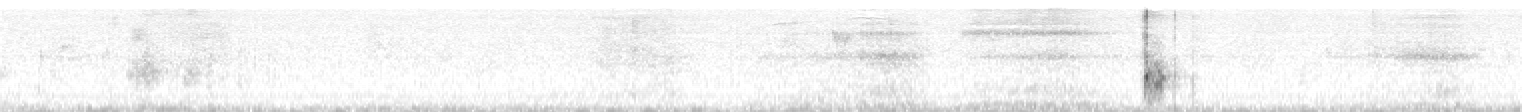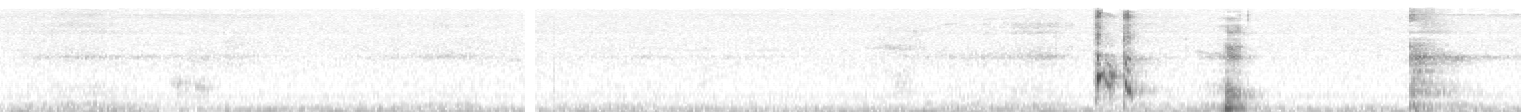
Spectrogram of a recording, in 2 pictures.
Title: New born niece hiccup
